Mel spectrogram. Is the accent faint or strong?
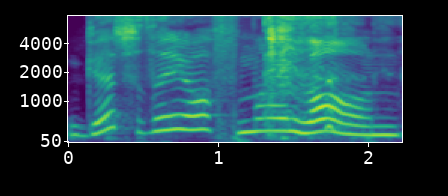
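strong. It is said with a stronger put-on accent. "lean into it a little bit more"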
